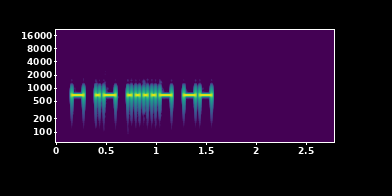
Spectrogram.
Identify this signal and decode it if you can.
Morse code, heard as a keyed tone, about 29 wpm, 700 Hz. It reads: TA4M
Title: DXCC-100 Call Signs - 4 Characters - Repeated 3x - 30wpm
